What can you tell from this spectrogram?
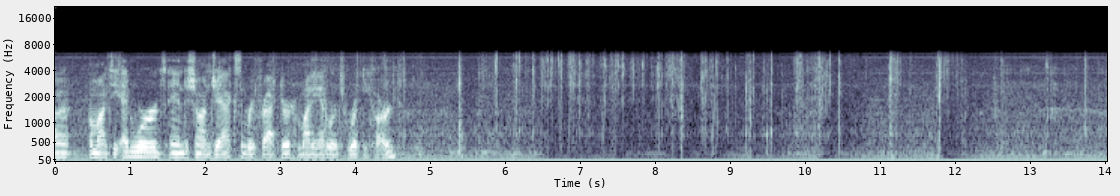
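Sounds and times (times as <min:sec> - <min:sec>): low electrical hum: 0:00.0 - 0:14.0
trading cards rustling and clicking: 0:05.6 - 0:12.6.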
